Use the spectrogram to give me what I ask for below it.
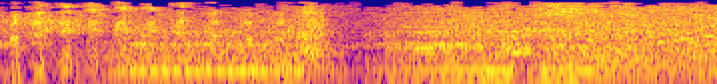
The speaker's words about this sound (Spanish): El sueco hizo funcionar el motor del taxi y se lanzó a gran velocidad por las transitadas avenidas del centro de San Francisco.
